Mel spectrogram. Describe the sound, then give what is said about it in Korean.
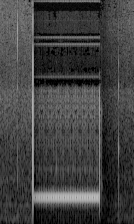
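A steady, mid-pitched telephone dial tone hums for about one second as a phone call is placed live on air to a listener, starting and stopping with soft clicks, with a faint tick afterward and no voices. “자, 라이브로 전화 갑니다.”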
